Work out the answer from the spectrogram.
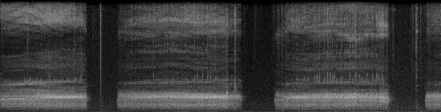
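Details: A small captive barn owl demands food with long, harsh, breathy snoring hisses, each about two seconds, repeated after short pauses. These are begging calls.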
